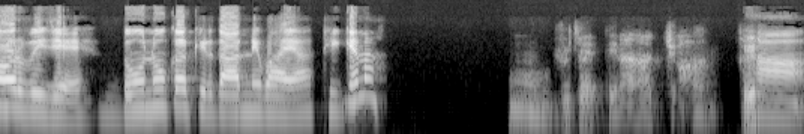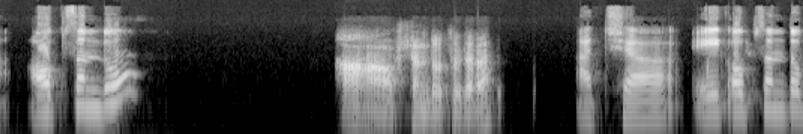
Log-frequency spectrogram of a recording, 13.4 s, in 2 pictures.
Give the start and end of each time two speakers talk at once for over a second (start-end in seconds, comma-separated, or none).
none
